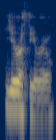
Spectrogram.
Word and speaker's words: Urithiru: Is it pronounced Urithiru? Urithiru.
